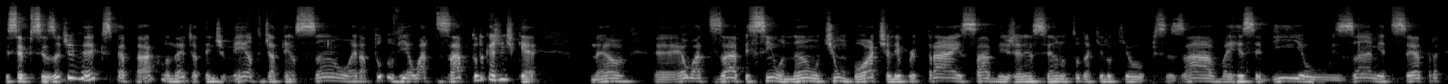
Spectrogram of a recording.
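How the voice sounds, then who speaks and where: A man in his early fifties with a Brazilian accent and a husky edge to his voice. He hosts a conversational podcast, speaking at a medium pitch in wordy, effusive turns peppered with little check-in questions. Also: lively intonation, fairly quick. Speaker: podcast host.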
